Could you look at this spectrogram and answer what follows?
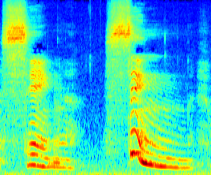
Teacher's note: Remember that air goes through the nose. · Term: ng sound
